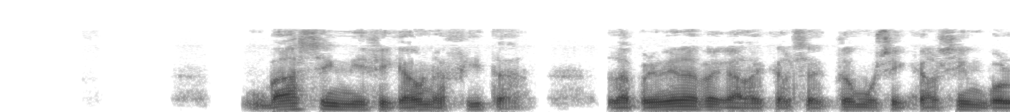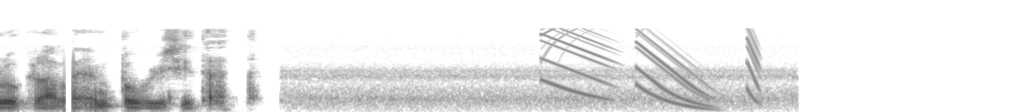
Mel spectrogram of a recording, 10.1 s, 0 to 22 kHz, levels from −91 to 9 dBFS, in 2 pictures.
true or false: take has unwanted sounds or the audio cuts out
true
